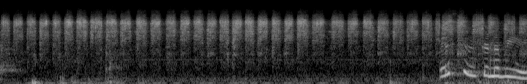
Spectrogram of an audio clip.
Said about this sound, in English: So we're going to take some sandpaper and just clean this up.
